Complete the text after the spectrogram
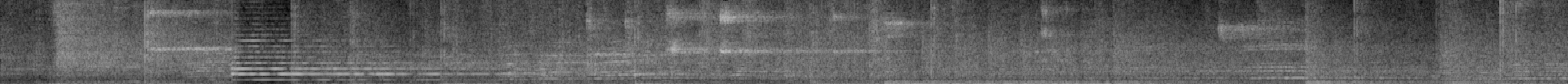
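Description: Sneakers squeak on a court as players run.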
